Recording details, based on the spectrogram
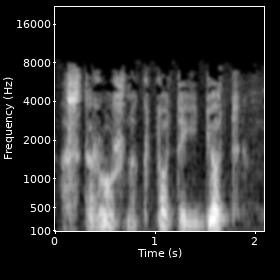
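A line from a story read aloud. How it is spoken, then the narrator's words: Frightened child. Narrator (Russian): Маленькая Екатерина испуганно проговорила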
